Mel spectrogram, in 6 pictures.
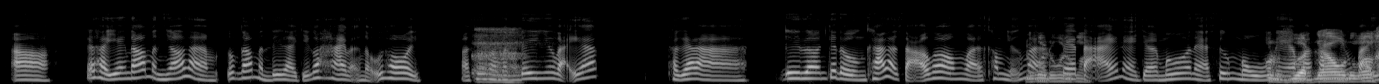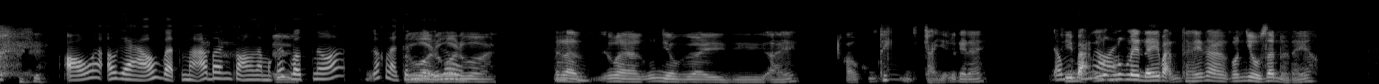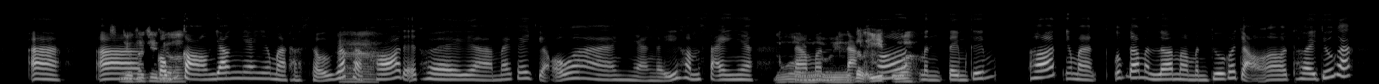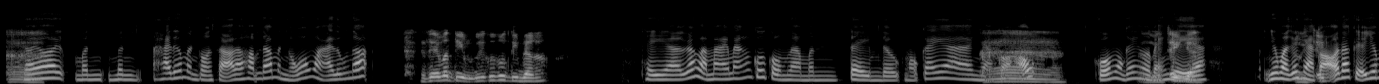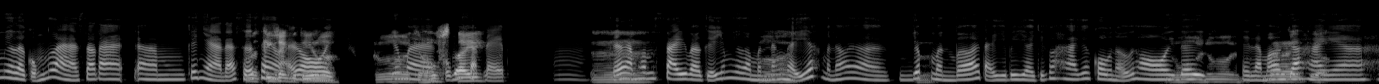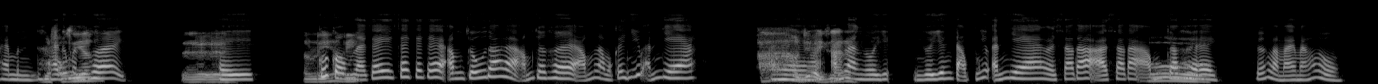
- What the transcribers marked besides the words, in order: tapping; other background noise; chuckle; in English: "homestay"; in English: "homestay"; in English: "homestay"
- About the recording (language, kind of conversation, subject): Vietnamese, unstructured, Bạn nghĩ gì về việc du lịch khiến người dân địa phương bị đẩy ra khỏi nhà?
